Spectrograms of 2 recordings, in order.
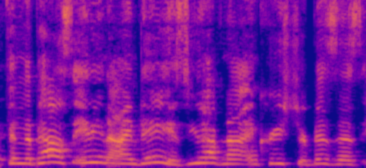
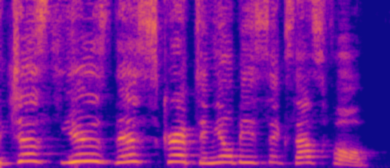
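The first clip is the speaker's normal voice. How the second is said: higher, louder, slow mock salesman; mocking a sales pitch; 6 semitones higher, 5 dB louder, slower than usual. Mocking programs that promise success, in a hammed-up pitch. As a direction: parody the slick seller's promise. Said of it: "and say".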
